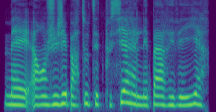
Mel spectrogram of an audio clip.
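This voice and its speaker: A woman voicing a hushed, kindly old inventor. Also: fairly high pitch, level tone, fast talker, dry recording, studio quality, lightly acted. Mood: puzzled. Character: elderly male inventor uncle, kindly and wry. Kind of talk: storybook reading.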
